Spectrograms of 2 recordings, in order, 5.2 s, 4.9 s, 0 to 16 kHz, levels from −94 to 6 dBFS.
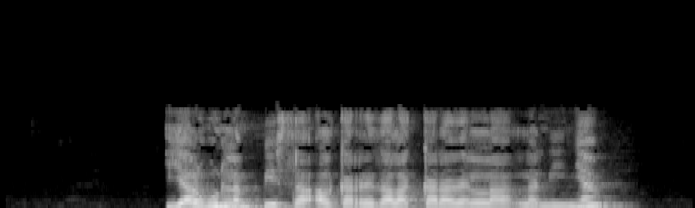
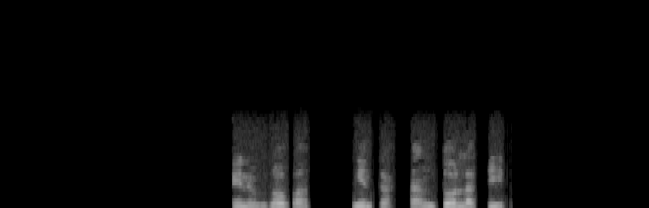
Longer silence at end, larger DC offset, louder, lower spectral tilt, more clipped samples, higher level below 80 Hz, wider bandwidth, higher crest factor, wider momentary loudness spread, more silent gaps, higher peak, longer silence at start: second, 0.55 s vs 1.1 s; neither; first, -16 LUFS vs -35 LUFS; about the same, -5.5 dB/octave vs -4.5 dB/octave; neither; first, -60 dBFS vs -80 dBFS; about the same, 7.8 kHz vs 7.2 kHz; about the same, 16 dB vs 20 dB; about the same, 7 LU vs 9 LU; second, none vs 2.34-2.63 s, 2.97-3.07 s, 3.58-3.65 s; first, -2 dBFS vs -16 dBFS; second, 1.25 s vs 1.75 s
